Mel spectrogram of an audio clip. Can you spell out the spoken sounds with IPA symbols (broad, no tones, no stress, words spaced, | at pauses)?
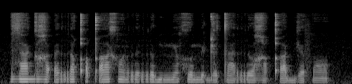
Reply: zaɡə ʁɐʔɐrʊqʼʊ qʼaxɔ̃ rʊrʊbʲə̃ mʲɔ̃xʊmʲa ɖə tarʊʁɐ qʼɐ bʲɐfɔ̃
